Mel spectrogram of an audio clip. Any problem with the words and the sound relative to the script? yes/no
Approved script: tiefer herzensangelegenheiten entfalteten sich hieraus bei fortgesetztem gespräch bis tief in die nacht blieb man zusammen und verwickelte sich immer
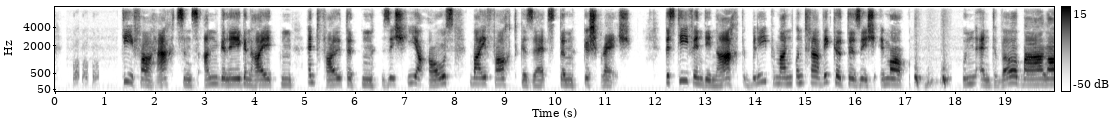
yes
